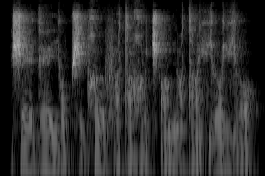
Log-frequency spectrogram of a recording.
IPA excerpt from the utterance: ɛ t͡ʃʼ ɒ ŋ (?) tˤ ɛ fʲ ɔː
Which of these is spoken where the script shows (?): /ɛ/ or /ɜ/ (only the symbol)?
ɜ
